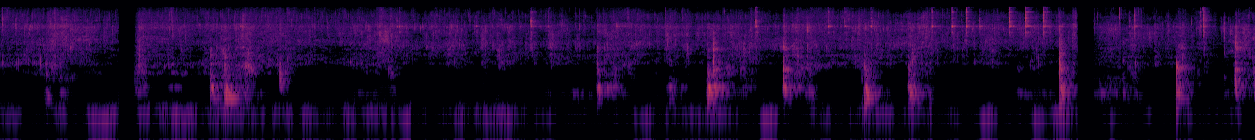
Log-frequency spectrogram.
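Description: Coriander powder being stirred into chicken korma frying in a pan, with a steady sizzle and repeated scraping stir strokes throughout, close and moderately loud, with no talking.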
